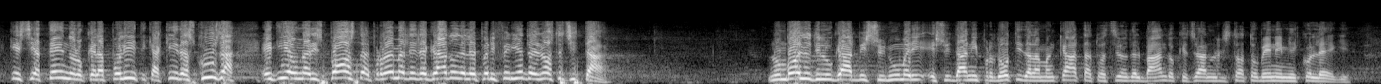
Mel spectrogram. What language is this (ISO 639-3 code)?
ita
